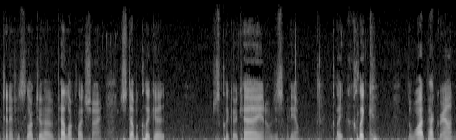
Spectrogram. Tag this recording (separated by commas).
Speech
